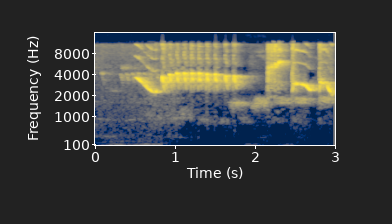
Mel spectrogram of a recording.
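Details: White-rumped shama song for luring a quiet bird to sing: a downward swoop leads into a steady, rapid, high trill, followed by a lower whistle and harsh, buzzy, high flourishes.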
